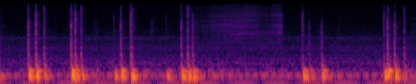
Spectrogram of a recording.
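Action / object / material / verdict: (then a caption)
tap / hardcover book with printed board cover / cardboard / none. Long nails give fast taps across the board cover of a hardcover sticker book, the Antiquarian Sticker Book, lying flat. Short bursts of dull, low thuds with faint clicky edges come in quick clusters, separated by pauses with a faint hiss.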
